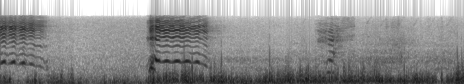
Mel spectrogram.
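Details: Goat trying to fit in with a herd: three bleats, a short one, then a loud quavering bleat lasting over half a second, then a fainter brief one, against steady low background rumble.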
